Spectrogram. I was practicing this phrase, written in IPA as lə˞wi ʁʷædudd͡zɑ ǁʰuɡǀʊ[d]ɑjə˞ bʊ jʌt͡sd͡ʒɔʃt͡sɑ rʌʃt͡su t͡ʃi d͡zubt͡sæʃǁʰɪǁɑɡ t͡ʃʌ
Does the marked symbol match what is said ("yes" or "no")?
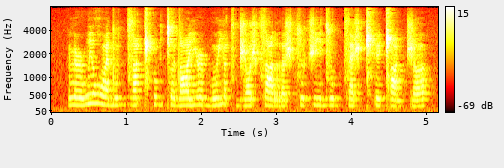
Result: yes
